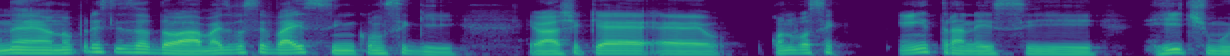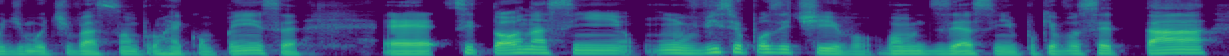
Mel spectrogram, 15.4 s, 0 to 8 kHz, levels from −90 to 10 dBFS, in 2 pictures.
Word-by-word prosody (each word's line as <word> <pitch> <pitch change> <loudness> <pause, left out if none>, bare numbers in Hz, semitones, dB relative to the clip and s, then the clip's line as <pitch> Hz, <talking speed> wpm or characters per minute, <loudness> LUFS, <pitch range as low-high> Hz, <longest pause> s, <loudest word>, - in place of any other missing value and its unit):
Não, 115 0 +3
não 120 +2 -1
precisa 145 -1 -1
doar, 95 -6 +6
mas 110 +3 +1
você 135 +4 -3
vai 120 0 +5
sim, 105 -6 -3
conseguir. 100 -8 -5 0.4
Eu 95 - +2
acho 95 0 +3
que, - - -2
eh 105 -1 +4 0.3
eh 85 - -4 0.3
,quando 105 +2 -3
você 120 +1 -4 0.3
entra 120 -1 0
nesse 95 -3 -4 0.3
ritmo 110 -3 -2
de 90 +1 -7
motivação 90 0 -2
para 85 - -8
uma 90 - -5
recompensa, 90 +3 -3 0.5
eh, 90 0 +5
se 125 - -4
torna 120 +4 +4
assim, 110 -2 -2
um 115 0 -1
vício 140 +8 0
positivo, 110 -11 -1
vamos 95 -1 -1
dizer 95 +1 +1
assim, 95 -3 -1
porque 90 +4 -5
você 100 +2 -2
está 120 +5 +5
105 Hz, 145 wpm, -26 LUFS, 90-120 Hz, 0.5 s, doar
